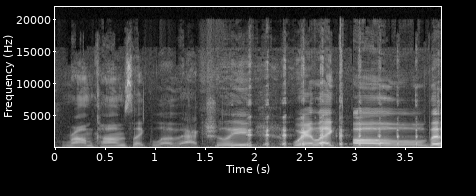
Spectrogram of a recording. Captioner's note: laughter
